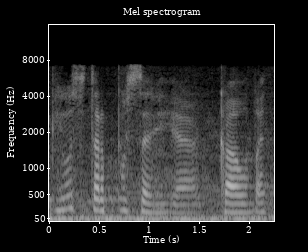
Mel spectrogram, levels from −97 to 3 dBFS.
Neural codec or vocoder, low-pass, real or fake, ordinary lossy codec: codec, 16 kHz, 2 kbps, FunCodec, trained on Chinese and English, 25 frames a second; 7.2 kHz; fake; MP3, 48 kbps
